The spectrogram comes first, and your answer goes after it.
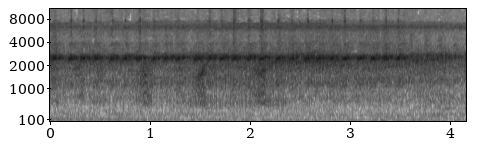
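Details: Frogs singing in a swamp pond in June 2021: a dense, continuous chorus of rapid croaking pulses forming a steady high buzzing band, with a few louder rising calls standing out near the start.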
